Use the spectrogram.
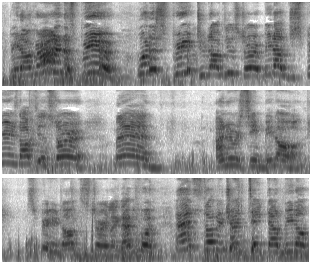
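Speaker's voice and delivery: loud, pumped-up wrestling commentary with yells at big moves; live play-by-play. Acted. Commentator calling a backyard wrestling match, hyped play-by-play. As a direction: call the match live for the crowd.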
